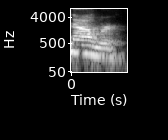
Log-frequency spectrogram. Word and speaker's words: hour: Por exemplo, a house e an hour. Já dá para perceber pela pronúncia da palavra que house tem um som de R e hour tem um som de A, né?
